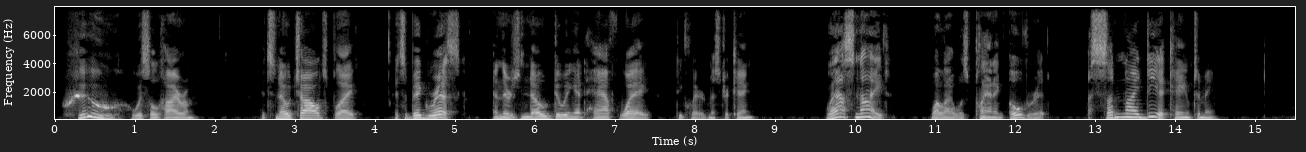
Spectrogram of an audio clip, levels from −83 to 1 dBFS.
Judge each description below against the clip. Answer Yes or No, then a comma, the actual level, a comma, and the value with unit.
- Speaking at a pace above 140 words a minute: No, slow, 135 wpm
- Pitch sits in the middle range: No, low, 120 Hz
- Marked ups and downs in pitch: Yes, wide, 8.7 semitones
